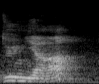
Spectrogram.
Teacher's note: the vowel in dünya is not really the same vowel you have in la. It's a much longer vowel. It's also a much fronter vowel.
